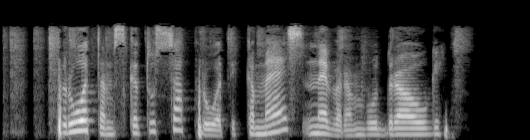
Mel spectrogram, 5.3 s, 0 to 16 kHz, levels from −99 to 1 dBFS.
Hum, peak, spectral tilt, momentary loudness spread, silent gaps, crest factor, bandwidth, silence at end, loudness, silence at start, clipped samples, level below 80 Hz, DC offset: none; 0 dBFS; -3.5 dB/octave; 15 LU; none; 22 dB; 8.2 kHz; 0.65 s; -21 LUFS; 0.1 s; under 0.1%; -62 dBFS; under 0.1%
